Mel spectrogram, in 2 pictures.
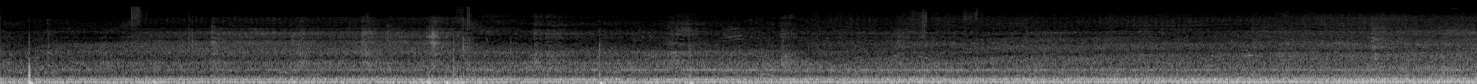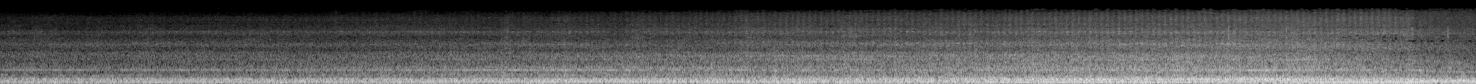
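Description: Narrow-gauge train running with a steady engine hum that gets gradually louder, with a few light clicks in the first several seconds.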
